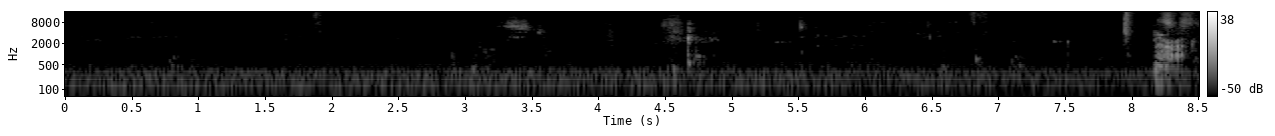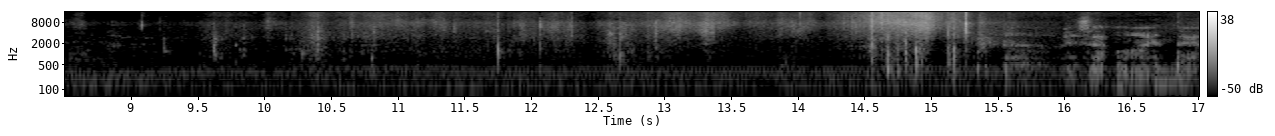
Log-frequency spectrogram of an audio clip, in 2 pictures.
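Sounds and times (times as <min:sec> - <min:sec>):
steady low hum: 0:00.0 - 0:17.0
crackly rustle: 0:09.2 - 0:15.7
nylon stocking rustling: 0:10.1 - 0:15.4.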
